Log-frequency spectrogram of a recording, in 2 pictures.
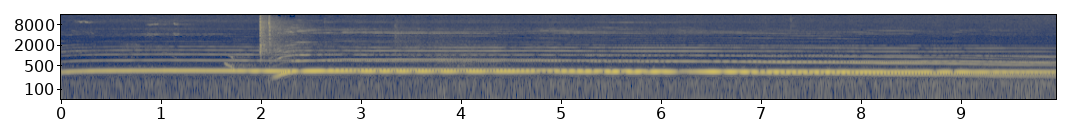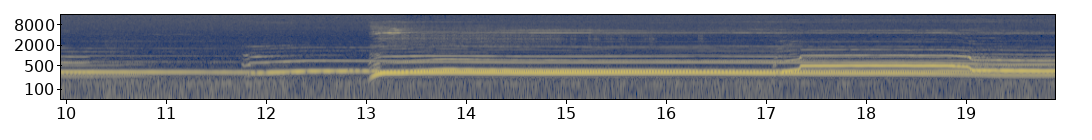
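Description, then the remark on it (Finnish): Several wolves howl together in long, sustained, overlapping tones that rise and waver, continuous and fairly loud throughout with no talking, as new voices join in chorus. “Ulvomalla susilauman jäsenet pitävät yhteyttä toisiinsa.”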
